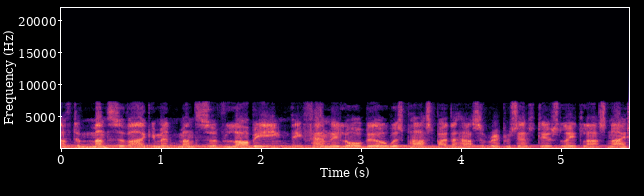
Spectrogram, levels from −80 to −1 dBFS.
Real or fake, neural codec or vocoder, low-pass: fake; vocoder, 44.1 kHz, 128 mel bands, Pupu-Vocoder; 7.2 kHz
